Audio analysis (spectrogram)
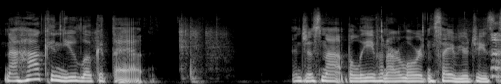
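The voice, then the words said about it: Put-on little Southern accent. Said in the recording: “my favorite accent to do, by the way. ... little southern one. Southern.”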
